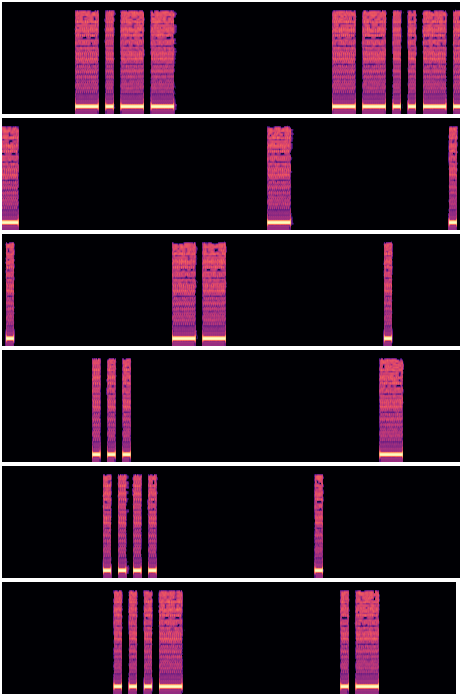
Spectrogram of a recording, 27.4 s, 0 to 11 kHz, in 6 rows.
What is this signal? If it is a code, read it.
Morse code, heard as a keyed tone, about 16 wpm, spaced as for 5 wpm, 800 Hz. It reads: Y, TIMES THE VA
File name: Technical Subjects / Technical Subjects-mp3s / XC @5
